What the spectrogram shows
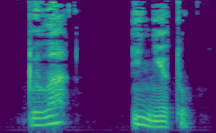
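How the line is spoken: Whisper. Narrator (Russian): шепнула Марта

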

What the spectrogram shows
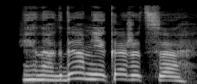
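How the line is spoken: Sighing. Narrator (Russian): Яхмос снова вздохнул

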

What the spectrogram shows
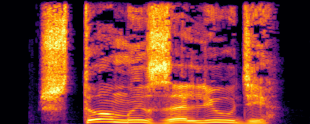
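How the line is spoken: Sighing. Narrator (Russian): вздохнул Тумидус

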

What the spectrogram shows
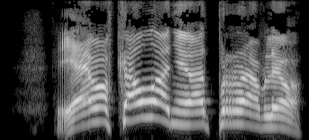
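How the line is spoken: Shouting. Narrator (Russian): кричал Собаколов

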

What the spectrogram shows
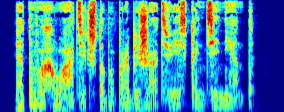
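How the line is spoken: Whisper. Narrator (Russian): прошептал Дрогон

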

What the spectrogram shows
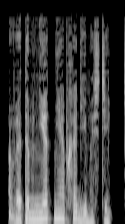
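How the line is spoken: Calm. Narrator (Russian): спокойно отвечал Страчин

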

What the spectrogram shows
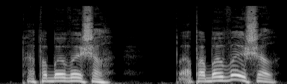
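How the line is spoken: Overwrought boy mumbling. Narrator (Russian): Нервы мальчика были натянуты до предела, и когда к нему приблизилась мать, он взглянул в ее испуганное лицо и забормотал

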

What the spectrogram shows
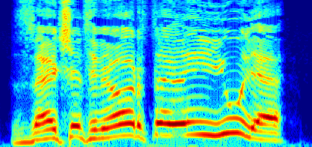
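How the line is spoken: Roaring. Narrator (Russian): проревел Эрик

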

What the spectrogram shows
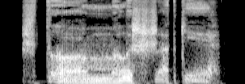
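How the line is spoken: Insinuating whisper. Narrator (Russian): вкрадчиво прошептал Грышнак

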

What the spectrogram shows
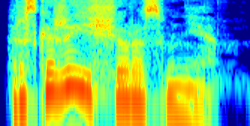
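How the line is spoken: Soft request. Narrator (Russian): мягко попросила Сага

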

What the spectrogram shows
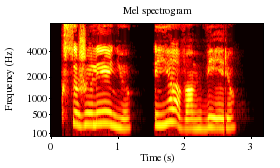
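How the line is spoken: Sighing. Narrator (Russian): вздохнул Гим

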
